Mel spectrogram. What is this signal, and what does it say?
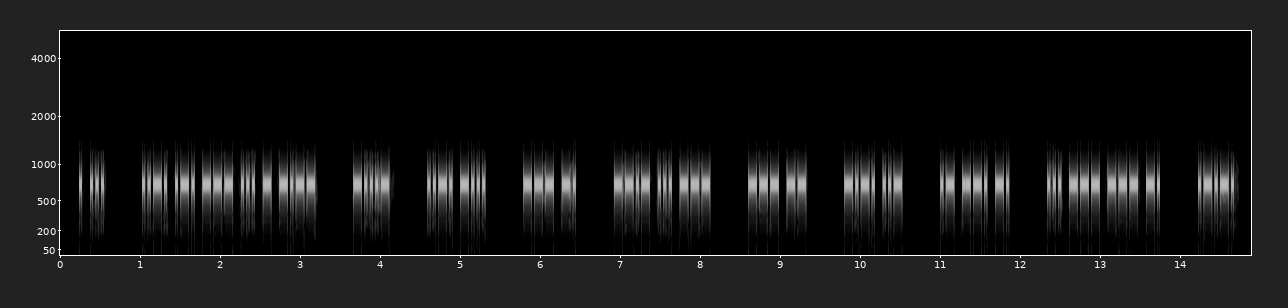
Morse code, heard as a keyed tone, about 36 wpm, 700 Hz. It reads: ES FROSTY <BT> FB ON QSO OM CU AGN SOON <AR>
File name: UK MASTER QSOs TRAINING / 35WPM / UK MASTER QSOs 0009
